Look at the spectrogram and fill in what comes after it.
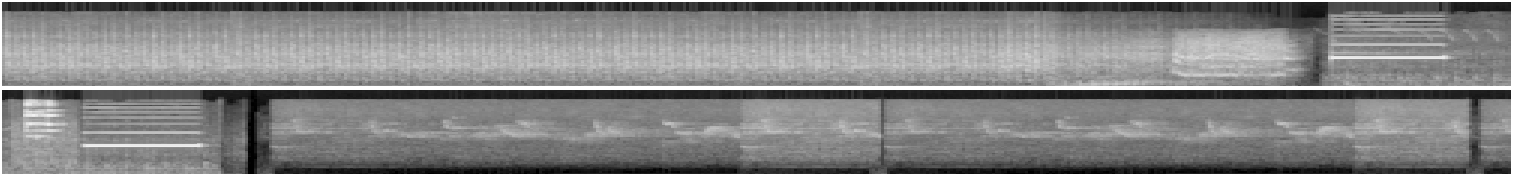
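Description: Tractor engine sound running steadily, rising in pitch briefly about five seconds in and then cutting off. Two loud electronic beeps follow, then faint high chirping.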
